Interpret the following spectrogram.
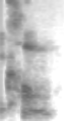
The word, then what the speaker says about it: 孔: first that the uh her surname is actually kong the same as the confucius although his spelling is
